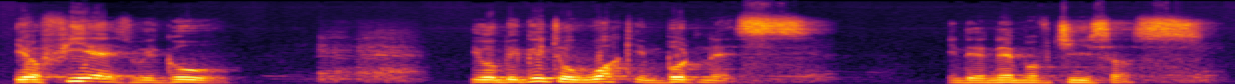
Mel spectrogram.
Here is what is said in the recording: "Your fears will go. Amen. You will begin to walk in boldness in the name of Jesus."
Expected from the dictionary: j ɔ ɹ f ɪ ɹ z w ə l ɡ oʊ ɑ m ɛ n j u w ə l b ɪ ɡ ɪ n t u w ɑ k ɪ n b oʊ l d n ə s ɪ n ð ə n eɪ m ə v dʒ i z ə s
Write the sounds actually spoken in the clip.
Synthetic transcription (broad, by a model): j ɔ f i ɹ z w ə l ɡ oʊ j u w ə l b ɪ ɡ ɪ n t u w ɑ k ɪ n b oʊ d n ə s ɪ n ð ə n eɪ m ə v dʒ i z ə s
